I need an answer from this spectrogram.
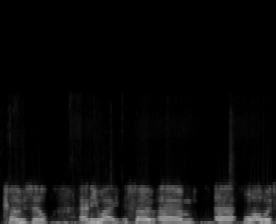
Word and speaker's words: Coleshill: Coleshill is pronounced Coleshill.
